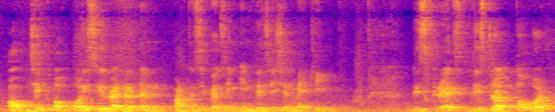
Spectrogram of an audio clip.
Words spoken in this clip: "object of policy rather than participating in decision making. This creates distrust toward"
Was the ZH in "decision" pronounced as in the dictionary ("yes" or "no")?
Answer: no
